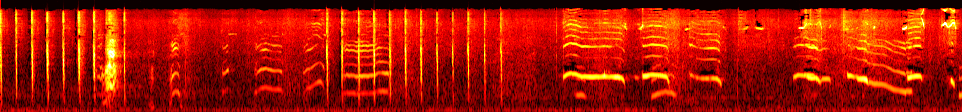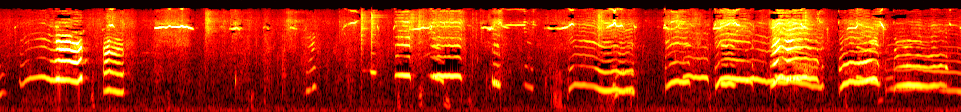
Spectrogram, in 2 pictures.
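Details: Rescue puppies six weeks old, a litter of ten, whine and yip in a busy chorus of high, wavering squeals and rising-falling whimpers, preceded by a rapid run of sharp clicks and taps.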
